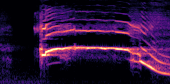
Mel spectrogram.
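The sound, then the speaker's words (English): A voice imitates a high-pitched scream: a sudden loud shriek that holds steady and piercing for over a second, then slides down in pitch as it trails off. “I hear this, like, high-pitched scream. Like,”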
